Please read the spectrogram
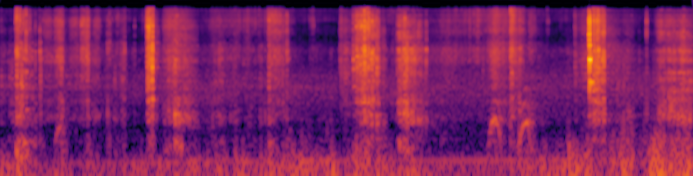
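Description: Irregular scraping and knocking, with one sharp knock about seven seconds in, over a low steady rumble.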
